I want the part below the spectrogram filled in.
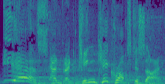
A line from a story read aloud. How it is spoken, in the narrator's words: Zeus bellowed, relieved he once again could pass the buck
